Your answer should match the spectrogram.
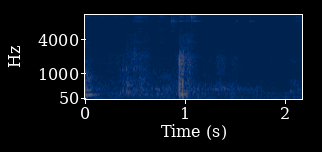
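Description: Alaskan malamute making quiet whining vocal sounds, with one short sharp sound about a second in.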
